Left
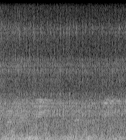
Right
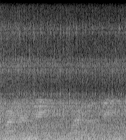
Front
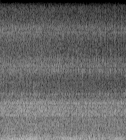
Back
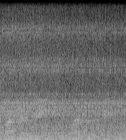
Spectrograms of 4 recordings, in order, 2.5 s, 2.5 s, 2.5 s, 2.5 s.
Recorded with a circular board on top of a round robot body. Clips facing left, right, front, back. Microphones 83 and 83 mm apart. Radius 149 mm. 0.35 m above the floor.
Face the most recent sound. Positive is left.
turn(degrees=-155)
